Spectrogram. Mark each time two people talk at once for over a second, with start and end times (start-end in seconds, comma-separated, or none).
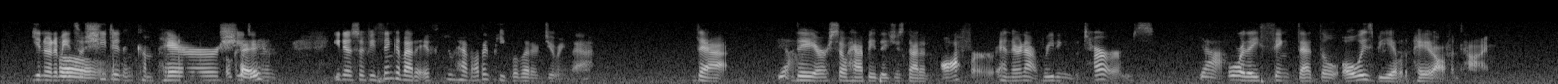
0.6-1.8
